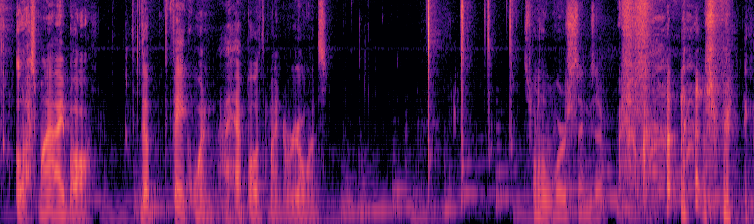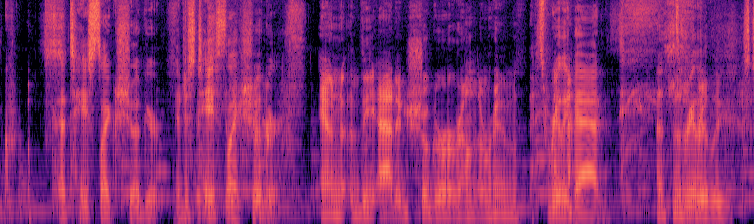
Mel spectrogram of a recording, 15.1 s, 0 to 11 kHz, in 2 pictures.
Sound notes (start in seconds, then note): 4.2 lips smacking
